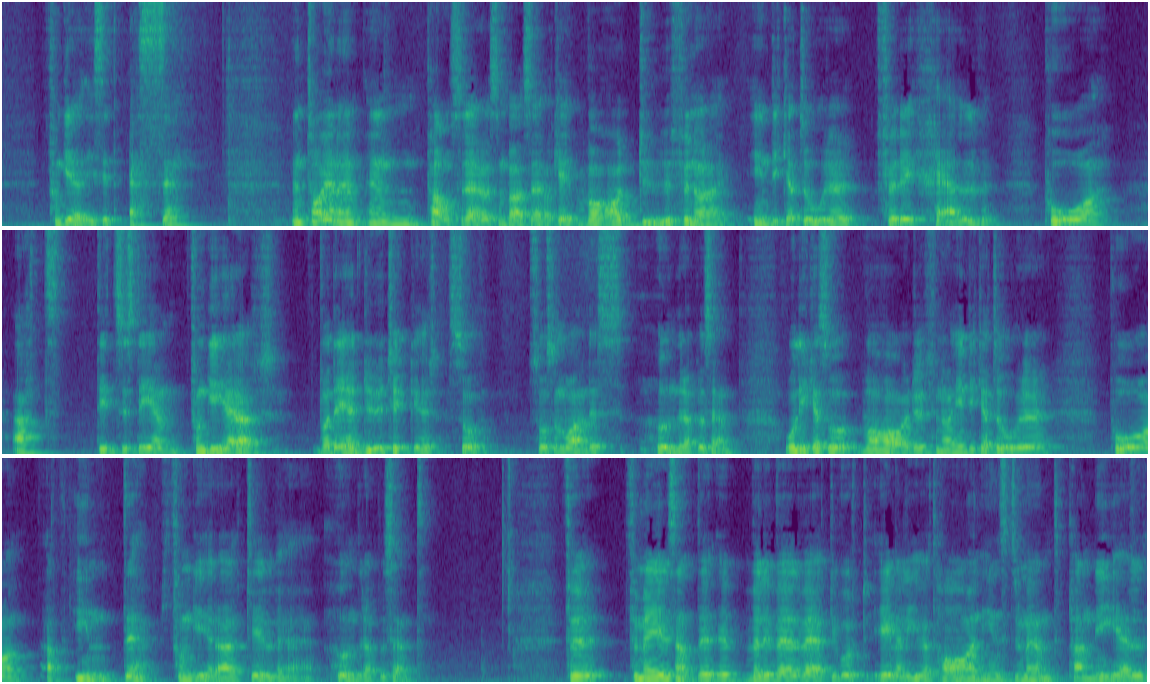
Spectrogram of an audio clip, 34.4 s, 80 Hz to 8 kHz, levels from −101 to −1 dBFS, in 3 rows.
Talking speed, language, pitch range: 130 wpm, Swedish, 90-110 Hz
